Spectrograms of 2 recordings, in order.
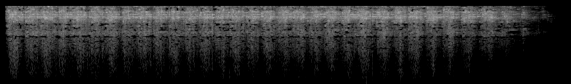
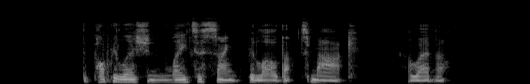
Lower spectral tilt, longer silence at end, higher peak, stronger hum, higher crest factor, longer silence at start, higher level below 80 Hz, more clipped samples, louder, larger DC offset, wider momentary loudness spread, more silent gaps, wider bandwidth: second, 8.5 dB/octave vs -4.5 dB/octave; second, 0.25 s vs 0.8 s; first, -4 dBFS vs -18 dBFS; neither; about the same, 16 dB vs 18 dB; second, 0.05 s vs 0.85 s; second, under -90 dBFS vs -72 dBFS; neither; first, -15 LUFS vs -33 LUFS; neither; second, 4 LU vs 14 LU; second, none vs 3.70-3.99 s; first, 16.5 kHz vs 9.4 kHz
